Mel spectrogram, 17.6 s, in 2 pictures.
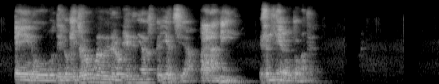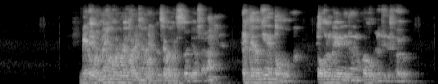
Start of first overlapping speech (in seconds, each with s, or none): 10.5 s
